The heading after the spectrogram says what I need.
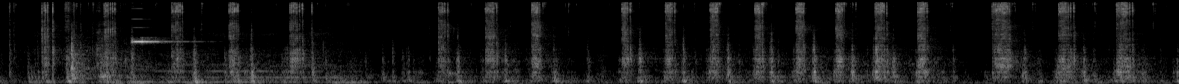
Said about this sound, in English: loosen these bolts up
